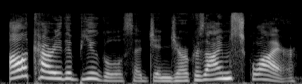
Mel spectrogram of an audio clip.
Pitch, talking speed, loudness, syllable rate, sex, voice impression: 215 Hz, 180 wpm, -17 LUFS, 5.0 syllables/s, female, feminine, middle-aged, tensed, slightly powerful, slightly hard, slightly muffled, intellectual, calm, friendly, elegant, slightly sharp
